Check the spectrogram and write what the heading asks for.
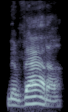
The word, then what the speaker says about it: Nevada: Funny, my wife and I, because we live in let me say it right, Nevada, uh, just outside of Vegas.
